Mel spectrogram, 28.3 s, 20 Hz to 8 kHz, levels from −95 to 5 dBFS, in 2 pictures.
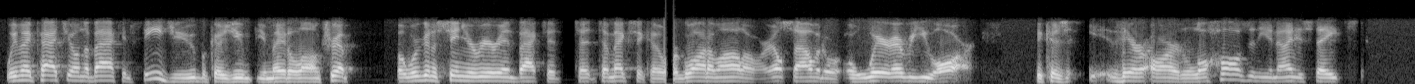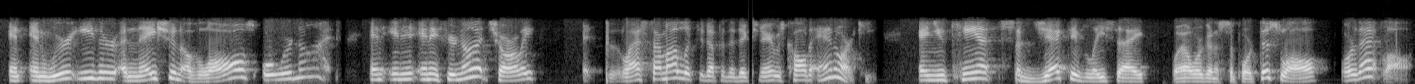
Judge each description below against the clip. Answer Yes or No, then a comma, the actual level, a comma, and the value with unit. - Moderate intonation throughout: No, wide, 6.8 semitones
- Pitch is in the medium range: Yes, medium, 150 Hz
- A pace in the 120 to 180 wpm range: No, average, 200 wpm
